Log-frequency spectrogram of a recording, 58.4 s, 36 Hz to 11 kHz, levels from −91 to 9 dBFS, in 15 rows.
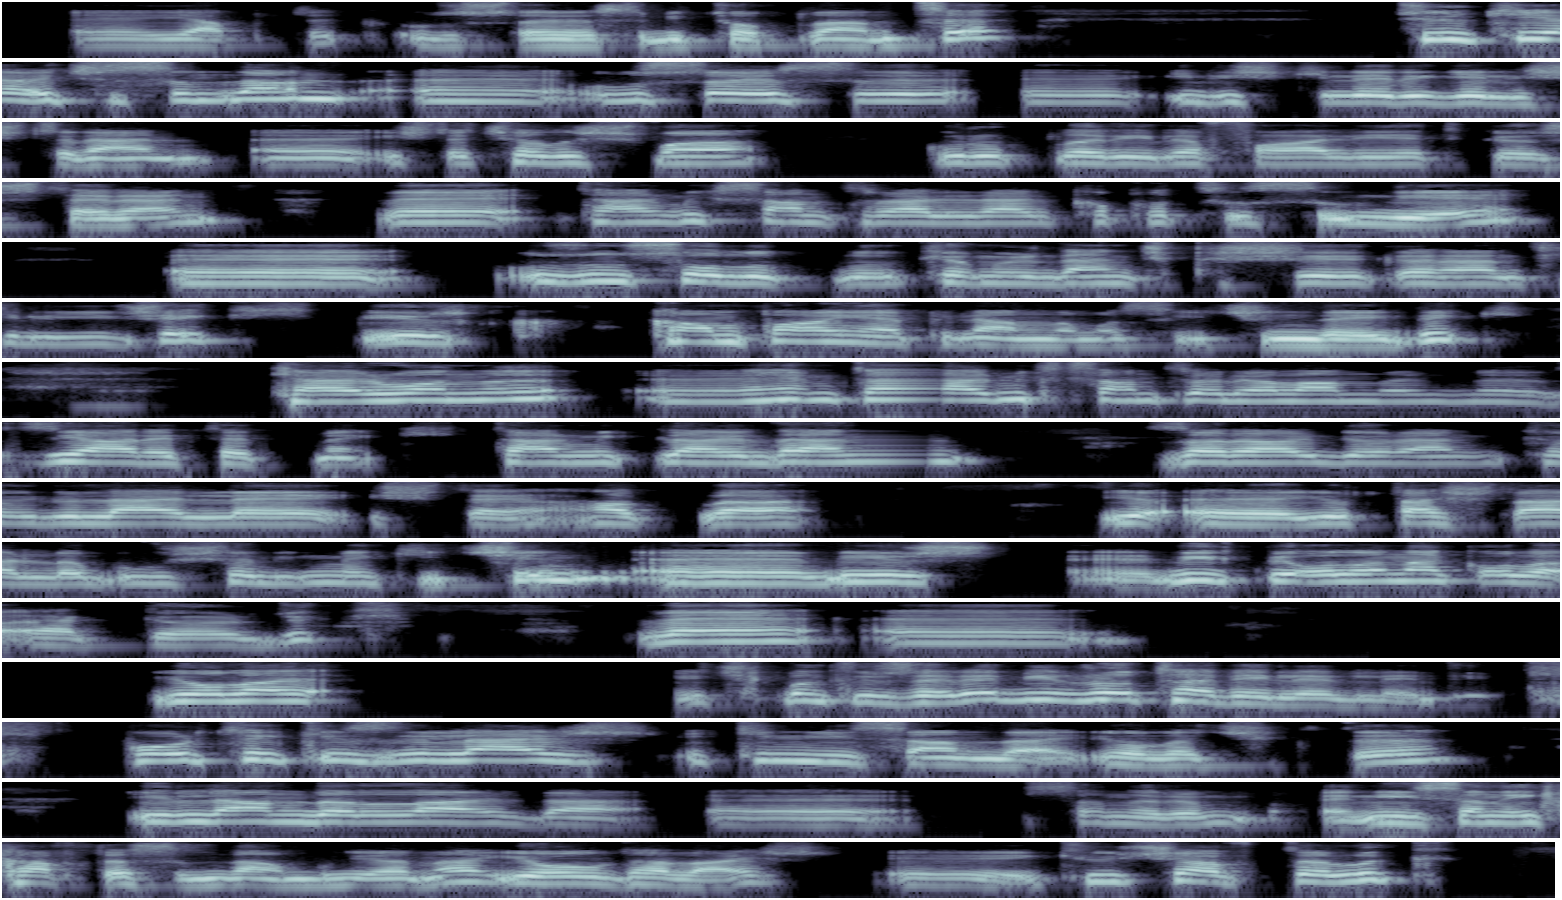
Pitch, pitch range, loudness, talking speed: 195 Hz, 165-230 Hz, -18 LUFS, 80 wpm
